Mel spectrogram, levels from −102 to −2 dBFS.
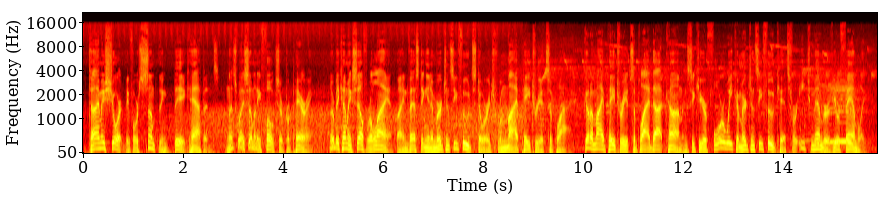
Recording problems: animal sounds; noticeable; throughout; 15 dB below the speech

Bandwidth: 15.5 kHz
